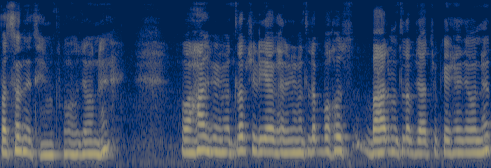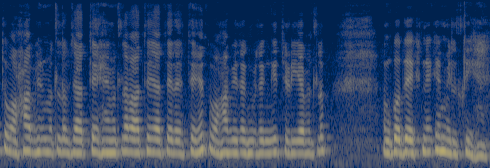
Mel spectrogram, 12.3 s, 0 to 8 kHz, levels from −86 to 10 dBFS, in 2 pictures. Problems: constant background noise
